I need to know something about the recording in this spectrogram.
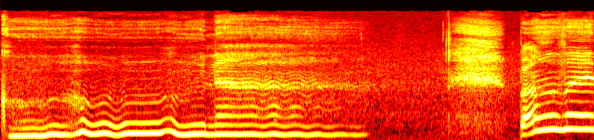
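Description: A woman singing a Nepali song unaccompanied: a long held note with small melodic turns and a slight waver. About three seconds in there is a pause with an audible breath, and the next, higher phrase begins at the very end.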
